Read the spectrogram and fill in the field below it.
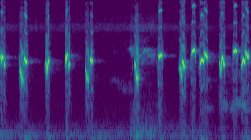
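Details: Yellow-vented bulbul in long, rapid gacor ropel singing, used as a lure to get other bulbuls to sing: short bubbly whistled notes, some doubled, in quick uneven bursts, with a brief pause near the middle.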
